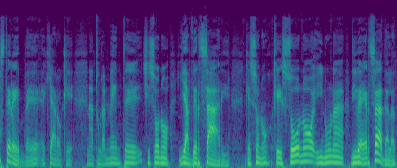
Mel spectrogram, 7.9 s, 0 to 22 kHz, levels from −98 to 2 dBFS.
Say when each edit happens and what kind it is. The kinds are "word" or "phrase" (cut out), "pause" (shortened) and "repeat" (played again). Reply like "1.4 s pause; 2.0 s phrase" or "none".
1.7 s word; 5.4 s word; 7.0 s word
